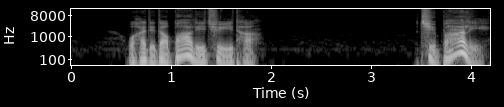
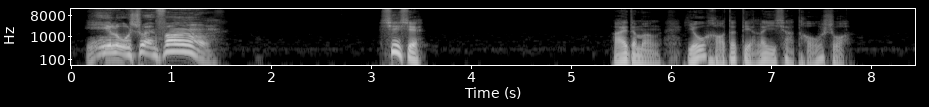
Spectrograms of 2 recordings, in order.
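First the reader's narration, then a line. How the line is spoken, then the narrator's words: Loud call. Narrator (Chinese): 他大声喊道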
